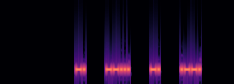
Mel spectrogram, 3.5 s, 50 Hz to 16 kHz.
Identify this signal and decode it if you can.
Morse code, heard as a keyed tone, about 47 wpm, spaced as for 21 wpm, 700 Hz. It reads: N7NP
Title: USA Call Signs - 4 Characters - 4x Character Spacing - 45wpm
